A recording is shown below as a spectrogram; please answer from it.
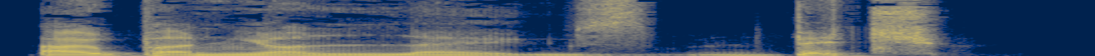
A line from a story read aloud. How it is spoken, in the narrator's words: He hissed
